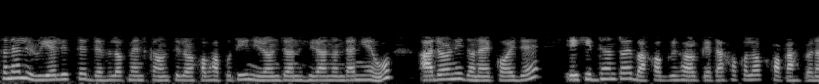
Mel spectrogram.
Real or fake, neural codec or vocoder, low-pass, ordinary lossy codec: real; none; 3.6 kHz; none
